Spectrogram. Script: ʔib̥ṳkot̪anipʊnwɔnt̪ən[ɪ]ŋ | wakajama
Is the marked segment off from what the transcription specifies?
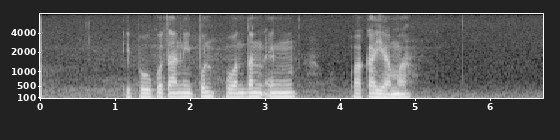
no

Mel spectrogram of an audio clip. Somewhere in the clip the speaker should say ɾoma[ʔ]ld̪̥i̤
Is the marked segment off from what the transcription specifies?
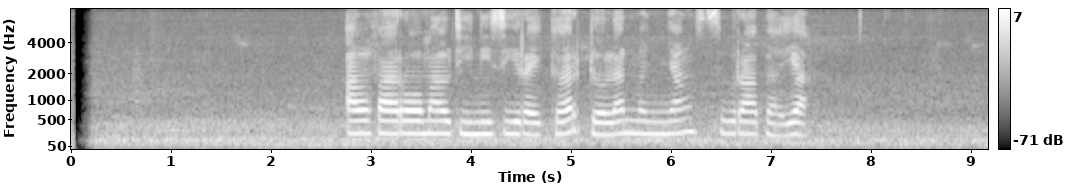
yes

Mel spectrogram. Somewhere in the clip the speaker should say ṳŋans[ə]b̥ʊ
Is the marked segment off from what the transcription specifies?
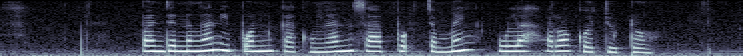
yes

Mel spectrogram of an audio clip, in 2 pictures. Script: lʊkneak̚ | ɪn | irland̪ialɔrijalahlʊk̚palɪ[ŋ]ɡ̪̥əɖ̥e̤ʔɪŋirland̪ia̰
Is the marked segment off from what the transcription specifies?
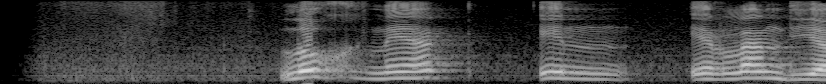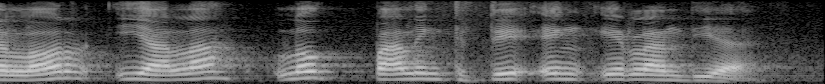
no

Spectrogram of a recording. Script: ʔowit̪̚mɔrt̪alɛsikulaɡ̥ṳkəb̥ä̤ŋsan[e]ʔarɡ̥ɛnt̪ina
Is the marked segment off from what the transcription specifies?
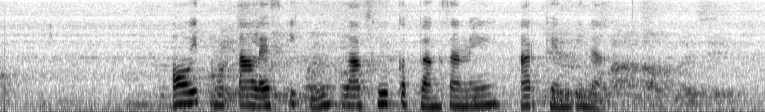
no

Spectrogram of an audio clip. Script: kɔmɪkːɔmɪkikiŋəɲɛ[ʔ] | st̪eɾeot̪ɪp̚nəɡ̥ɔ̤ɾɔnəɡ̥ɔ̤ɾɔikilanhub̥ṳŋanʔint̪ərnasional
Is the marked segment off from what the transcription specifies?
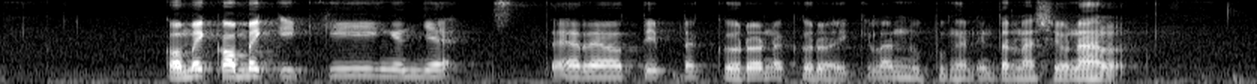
no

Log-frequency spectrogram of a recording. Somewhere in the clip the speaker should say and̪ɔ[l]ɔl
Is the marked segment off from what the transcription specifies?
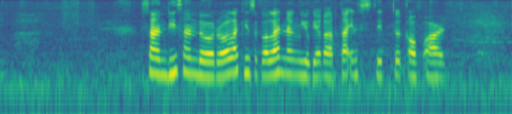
yes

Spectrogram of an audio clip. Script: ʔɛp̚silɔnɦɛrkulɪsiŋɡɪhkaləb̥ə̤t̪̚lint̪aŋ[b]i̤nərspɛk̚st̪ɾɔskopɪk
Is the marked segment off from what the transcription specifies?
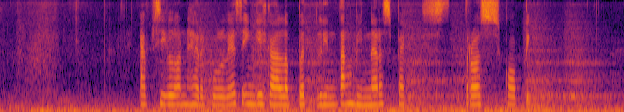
no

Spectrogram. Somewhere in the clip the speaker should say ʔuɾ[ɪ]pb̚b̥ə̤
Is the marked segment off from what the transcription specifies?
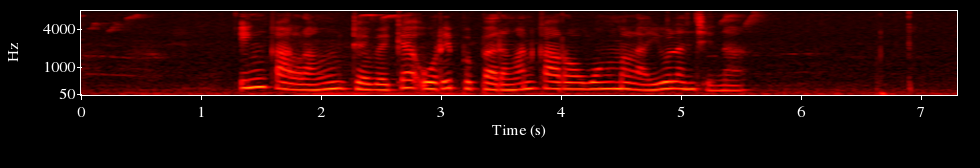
no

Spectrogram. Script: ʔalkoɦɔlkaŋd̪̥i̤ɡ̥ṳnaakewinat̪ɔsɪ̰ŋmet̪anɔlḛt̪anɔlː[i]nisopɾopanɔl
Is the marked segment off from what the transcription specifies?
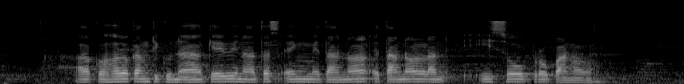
yes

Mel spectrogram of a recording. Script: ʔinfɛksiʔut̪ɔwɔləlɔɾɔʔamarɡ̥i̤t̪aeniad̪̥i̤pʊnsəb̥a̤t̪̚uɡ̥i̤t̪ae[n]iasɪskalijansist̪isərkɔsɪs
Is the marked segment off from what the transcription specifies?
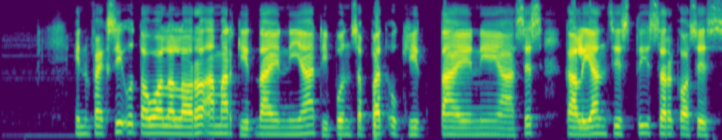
no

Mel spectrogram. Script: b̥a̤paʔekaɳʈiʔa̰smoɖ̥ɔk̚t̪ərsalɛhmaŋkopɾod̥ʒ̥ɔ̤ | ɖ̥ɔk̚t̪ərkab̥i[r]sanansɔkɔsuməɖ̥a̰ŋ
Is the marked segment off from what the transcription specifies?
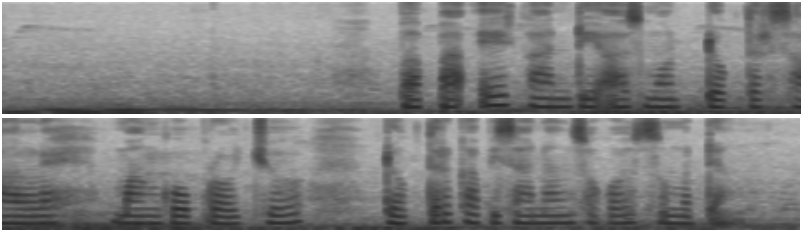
yes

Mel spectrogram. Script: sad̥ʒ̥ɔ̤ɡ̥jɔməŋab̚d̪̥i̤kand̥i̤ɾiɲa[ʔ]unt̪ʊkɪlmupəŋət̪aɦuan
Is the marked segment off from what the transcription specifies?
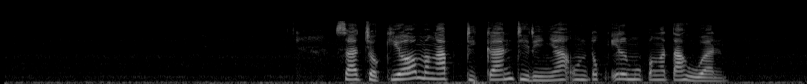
no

